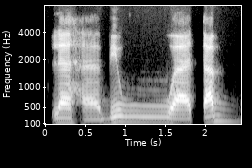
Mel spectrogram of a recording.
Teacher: jadi lahabiatab itu idgham maal hunna so kita baca kena masuk kepada wau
